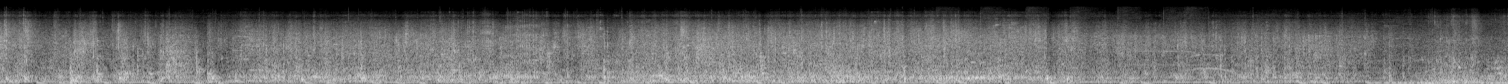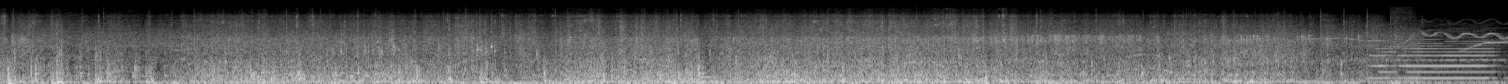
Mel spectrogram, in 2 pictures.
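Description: Background music over the creaking, crashing and rumbling of a wood-frame house caving in as it is pulled down, with timber and debris falling.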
